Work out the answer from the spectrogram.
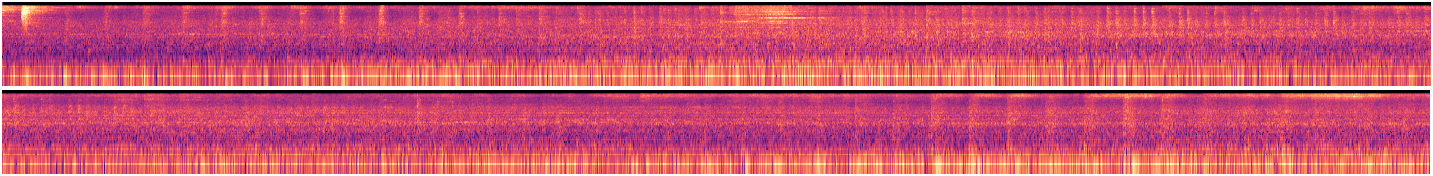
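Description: Freight cars rolling past: a steady rumble of steel wheels on the rails, with clattering over the rail joints.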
